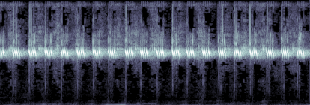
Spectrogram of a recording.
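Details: Cricket giving a loud, clear, high-pitched chirp repeated steadily about four times per second, each chirp a short sharp pulse over a faint low background rumble.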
